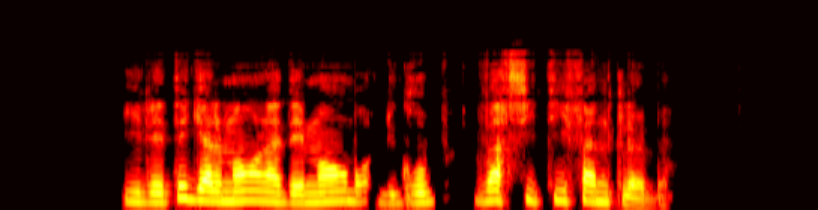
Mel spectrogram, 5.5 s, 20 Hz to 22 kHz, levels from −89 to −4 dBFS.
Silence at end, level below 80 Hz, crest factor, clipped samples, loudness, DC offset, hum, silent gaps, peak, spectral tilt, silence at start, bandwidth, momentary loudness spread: 1 s; -68 dBFS; 22 dB; under 0.1%; -25 LUFS; under 0.1%; none; 3.04-3.16 s; -6 dBFS; -6 dB/octave; 0.85 s; 9.4 kHz; 12 LU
